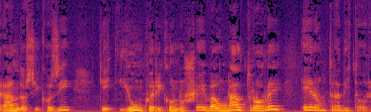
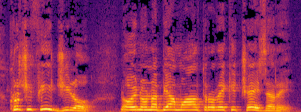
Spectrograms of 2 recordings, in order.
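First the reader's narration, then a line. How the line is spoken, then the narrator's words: Shouted. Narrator (Italian): gridato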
